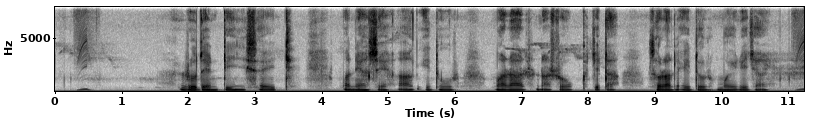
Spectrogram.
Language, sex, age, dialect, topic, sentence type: Bengali, male, 51-55, Rajbangshi, agriculture, statement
